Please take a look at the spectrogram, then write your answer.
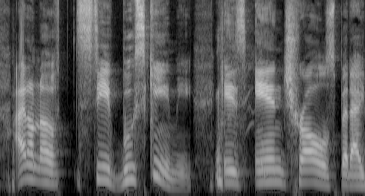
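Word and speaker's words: Buscemi: I don't know if Steve Bushimi I don't know if Steve I sorry I got to do the correct Italian pronunciation. I don't know if Steve Busimi is in Trolls but I do know that Trolls is him.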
